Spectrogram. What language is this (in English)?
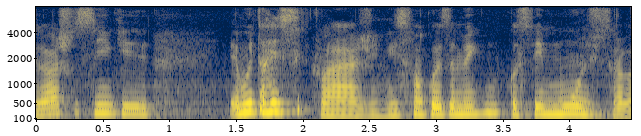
Portuguese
